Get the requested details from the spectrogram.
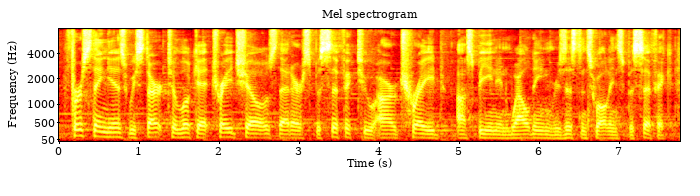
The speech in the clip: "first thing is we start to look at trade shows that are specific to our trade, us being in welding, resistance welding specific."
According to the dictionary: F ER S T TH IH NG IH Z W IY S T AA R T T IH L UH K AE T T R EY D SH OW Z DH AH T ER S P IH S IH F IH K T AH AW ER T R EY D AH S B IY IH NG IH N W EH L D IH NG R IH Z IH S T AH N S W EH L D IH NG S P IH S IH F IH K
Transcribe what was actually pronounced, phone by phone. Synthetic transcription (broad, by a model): F ER S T TH IH NG IH Z W IY S T AA R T T IH L UH K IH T T R EY D SH OW Z DH AH T ER S P IH S IH F IH K T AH AW ER T R EY D AH S B IY IH NG IH N W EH L D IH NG R IH Z IH S T AH N S W EH L D IH NG S P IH S IH F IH K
